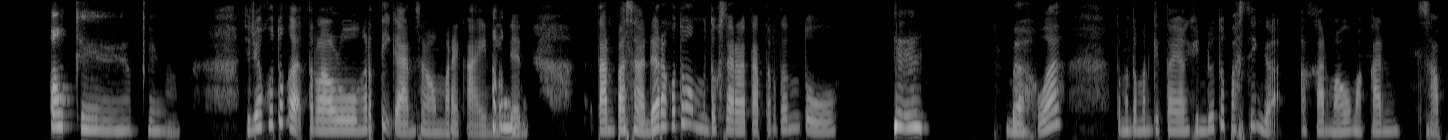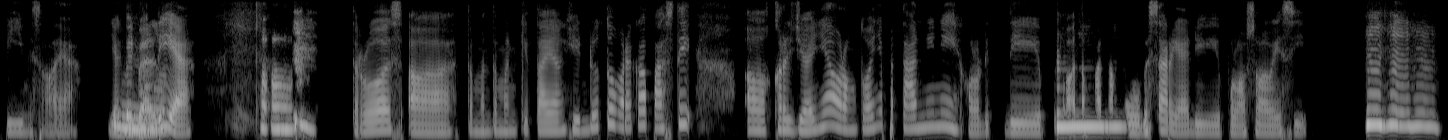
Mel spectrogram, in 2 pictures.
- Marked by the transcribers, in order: tapping; throat clearing
- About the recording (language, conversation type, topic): Indonesian, unstructured, Hal apa yang paling membuatmu marah tentang stereotip terkait identitas di masyarakat?
- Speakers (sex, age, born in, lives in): female, 20-24, Indonesia, Indonesia; female, 25-29, Indonesia, Indonesia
